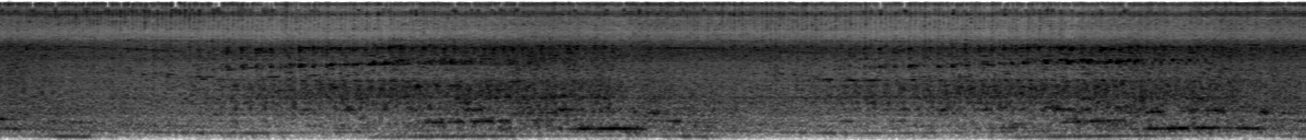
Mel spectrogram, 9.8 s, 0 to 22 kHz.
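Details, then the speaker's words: Mercedes-Benz Actros V6 diesel after replacing the injector nozzles and electronic unit pump that caused RPM fluctuation and hard starting: even, steady idle with no hunting or surging, just a smooth, settled rumble. The RPM fluctuation and hard starting are resolved. "the problem no flation of RM anymore RM is moving fine in the ICU and the high starting issue has been resolved"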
